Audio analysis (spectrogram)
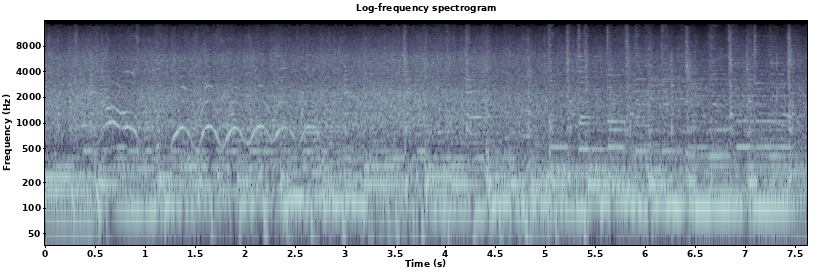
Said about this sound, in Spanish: ¡Ese aplauso!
